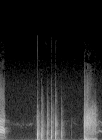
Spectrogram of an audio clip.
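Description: Anime sound effects: a quick run of about six sharp clicks about three-quarters of a second in, then a short whooshing burst near the end, as the character snaps through his poses.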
